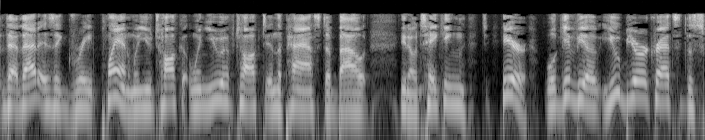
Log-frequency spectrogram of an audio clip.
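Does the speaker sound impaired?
No.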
